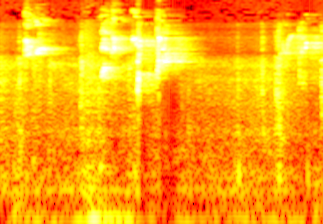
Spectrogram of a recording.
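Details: Pet lovebird chirping: a few high squeaky notes and a short rising whistle in the first half, then quieter, thinner chirps trailing off.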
